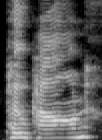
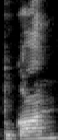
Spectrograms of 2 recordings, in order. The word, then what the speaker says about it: Pucón: There was like a super white pronunciation that was like Pucón. But like, yeah, all the other pronunciations I looked up said it was like Pucón, Chile.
